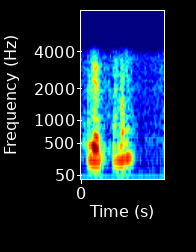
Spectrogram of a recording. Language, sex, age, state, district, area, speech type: Assamese, female, 45-60, Assam, Barpeta, rural, conversation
